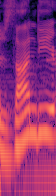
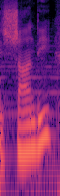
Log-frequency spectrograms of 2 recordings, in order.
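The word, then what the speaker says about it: Xande: I think his name is, it's either Zandi or Shandi. I think you pronounce the X sh, so I'm going to say Shandi, who was like the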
